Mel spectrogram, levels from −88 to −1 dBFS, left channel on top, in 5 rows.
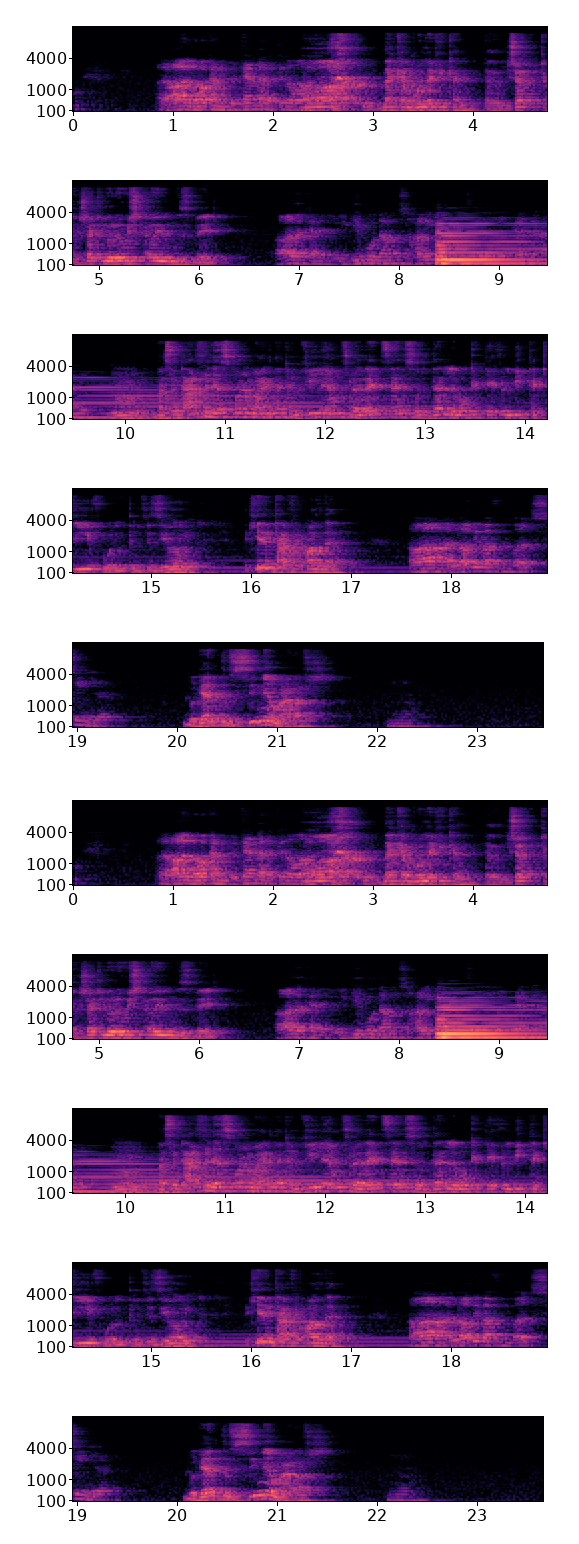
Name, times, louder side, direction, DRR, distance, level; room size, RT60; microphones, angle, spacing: voice 1, 0.8-2.7 6.8-9.7 17.6-19.4 22.1-22.4, right 1 dB, 5° right, -5 dB, 0.6 m, -40 dB
voice 2, 2.2-6.2 9.8-15.4 16.0-16.9 20.1-21.5, right 1 dB, 20° left, -2 dB, 0.9 m, -35 dB
Piano, 8.4-13.5 14.0-14.1 14.7-15.2, right 4 dB, 50° left, 1.2 m, -30 dB
3.6 x 3.4 x 3.6 m, 0.80 s
head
